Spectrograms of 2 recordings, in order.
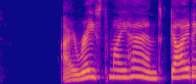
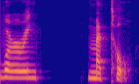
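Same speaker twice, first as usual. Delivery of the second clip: plain reading voice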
